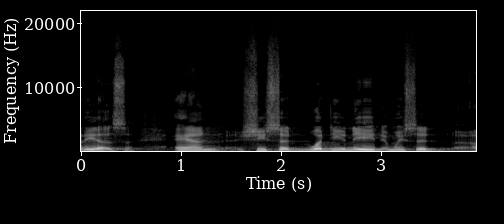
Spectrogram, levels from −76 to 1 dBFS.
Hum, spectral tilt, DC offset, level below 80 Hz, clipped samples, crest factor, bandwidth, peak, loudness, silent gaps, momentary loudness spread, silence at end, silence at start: none; -6 dB/octave; under 0.1%; -68 dBFS; under 0.1%; 16 dB; 18 kHz; -14 dBFS; -30 LUFS; none; 16 LU; 0 s; 0 s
